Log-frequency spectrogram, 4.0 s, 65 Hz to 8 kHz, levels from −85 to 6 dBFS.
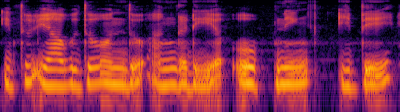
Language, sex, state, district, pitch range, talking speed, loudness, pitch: Kannada, female, Karnataka, Bidar, 205-225 Hz, 90 wpm, -17 LUFS, 215 Hz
